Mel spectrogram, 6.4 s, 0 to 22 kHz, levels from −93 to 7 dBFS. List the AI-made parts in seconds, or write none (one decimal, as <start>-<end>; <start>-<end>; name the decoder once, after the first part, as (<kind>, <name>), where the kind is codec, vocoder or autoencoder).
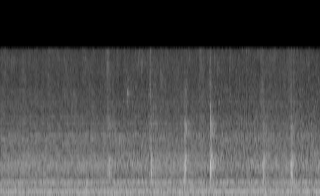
0.0-2.3 (vocoder, WaveNeXt); 3.1-4.1; 5.2-5.9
